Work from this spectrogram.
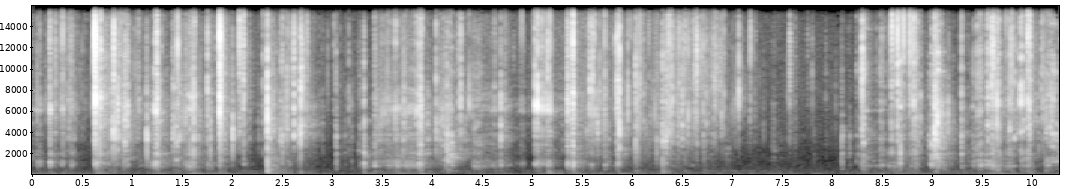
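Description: A utility knife blade scrapes the purple coating and white inside off a solid, dry bar of soap. The result is a run of bright, crisp scraping and crackling strokes with almost no low end, briefly going quiet before the scraping picks up again.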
